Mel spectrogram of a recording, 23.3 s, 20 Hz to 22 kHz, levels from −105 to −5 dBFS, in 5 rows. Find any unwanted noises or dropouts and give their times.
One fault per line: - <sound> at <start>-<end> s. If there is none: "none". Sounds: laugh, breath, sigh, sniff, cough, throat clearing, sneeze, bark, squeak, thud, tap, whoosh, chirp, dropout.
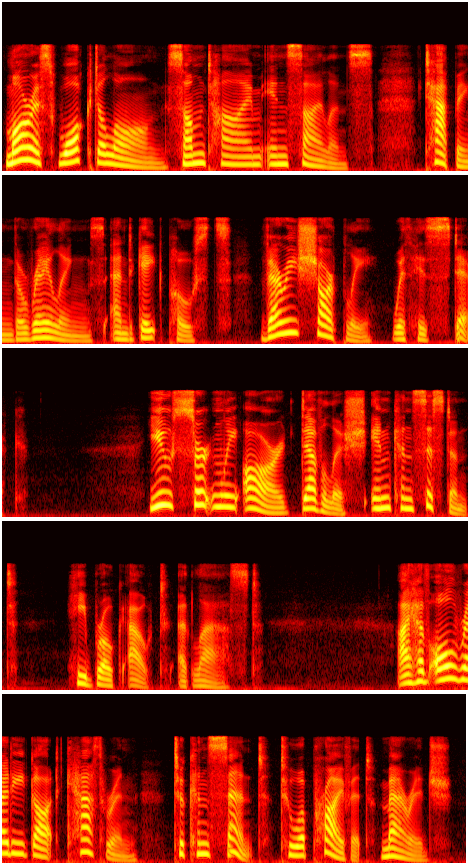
none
